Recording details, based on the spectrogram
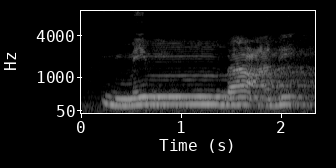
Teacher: پیچھے لام اور را میں ہم نے پڑھا تھا ادغام میں کہ آواز نون کی بالکل ہی ختم ہو جائے گی اور لام اور را کی آواز آئے گی. یہاں نون کی آواز ختم ہوگی لیکن نون کی آواز ختم ہونے کے بعد میم میں تبدیل ہو جائے گی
